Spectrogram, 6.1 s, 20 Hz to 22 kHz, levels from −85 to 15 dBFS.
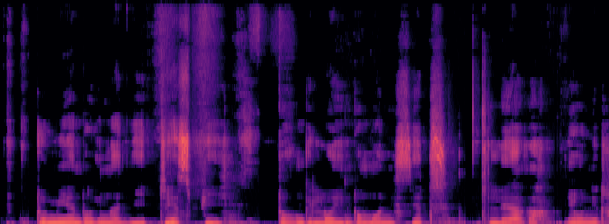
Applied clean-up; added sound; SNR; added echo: none; none; none; none.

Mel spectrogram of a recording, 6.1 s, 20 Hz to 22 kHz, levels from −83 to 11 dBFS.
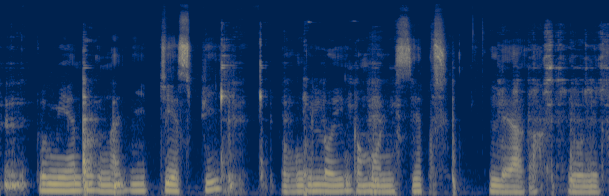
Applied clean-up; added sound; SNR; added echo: neural mask model RNNoise.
